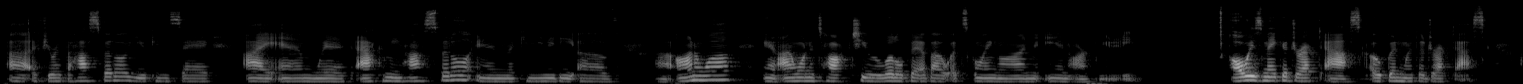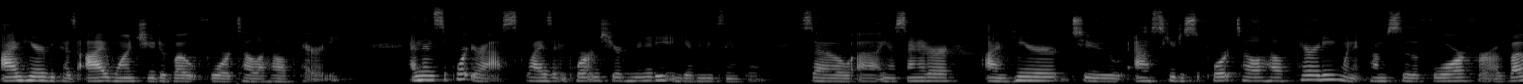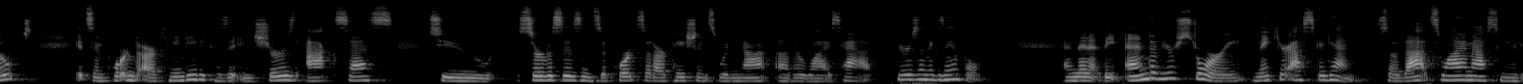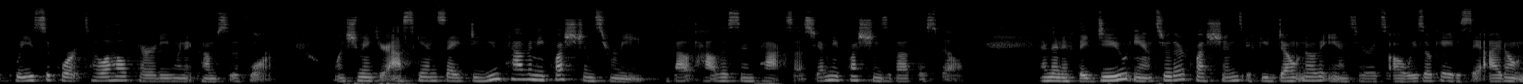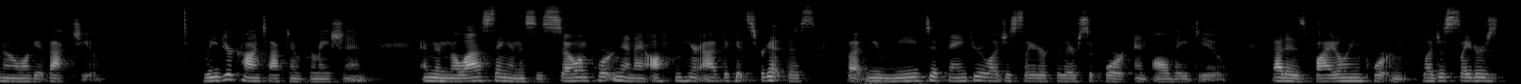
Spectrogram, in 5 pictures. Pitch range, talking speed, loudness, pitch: 145-185 Hz, 190 wpm, -37 LUFS, 160 Hz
